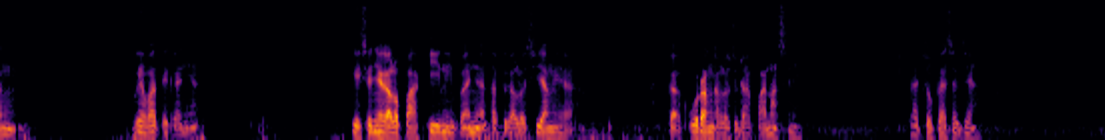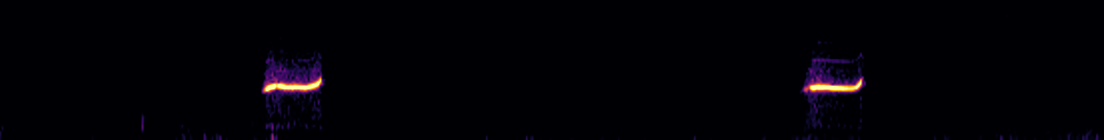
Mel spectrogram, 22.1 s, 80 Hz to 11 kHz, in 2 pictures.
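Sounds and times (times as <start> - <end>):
breath hiss: 2.8 - 3.5, 6.1 - 6.6
person whistling: 13.7 - 14.4, 19.0 - 19.8.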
